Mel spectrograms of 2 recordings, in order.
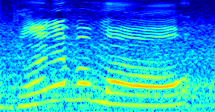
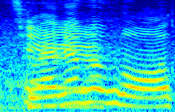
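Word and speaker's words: Glen of Imaal: So it's called a Glen of a Mall. Glen of a Mall, because you said like a mall. And it rhymes like best of them all.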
